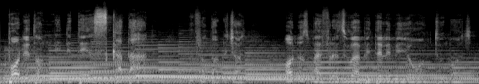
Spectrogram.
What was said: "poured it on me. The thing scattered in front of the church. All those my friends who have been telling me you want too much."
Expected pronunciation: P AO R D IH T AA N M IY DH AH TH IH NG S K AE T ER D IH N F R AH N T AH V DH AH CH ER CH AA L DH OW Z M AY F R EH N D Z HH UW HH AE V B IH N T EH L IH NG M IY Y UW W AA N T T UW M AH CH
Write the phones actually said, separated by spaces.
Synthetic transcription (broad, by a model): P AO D IH T AA N M IY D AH T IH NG S K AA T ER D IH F R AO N T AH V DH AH CH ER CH AA L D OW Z M AY F R EH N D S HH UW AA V B IH N T EH L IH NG M IY Y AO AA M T T UW M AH CH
